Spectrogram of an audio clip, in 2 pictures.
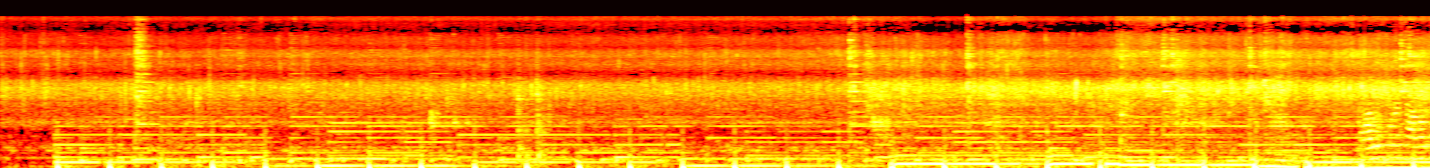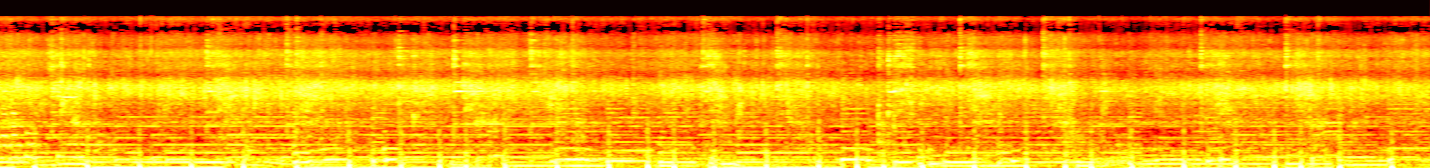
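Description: Chopped vegetables sizzling in hot oil and butter in a metal kadai, stirred and turned with a metal spatula.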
